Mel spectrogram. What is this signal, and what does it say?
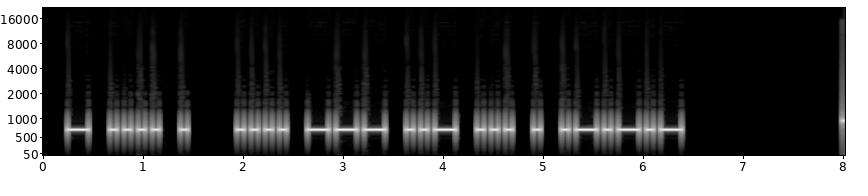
Morse code, heard as a keyed tone, about 17 wpm, 700 Hz. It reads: THE HOUSE.
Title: Sentences from Top 1000 Words - Review Part 5 - 17wpm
